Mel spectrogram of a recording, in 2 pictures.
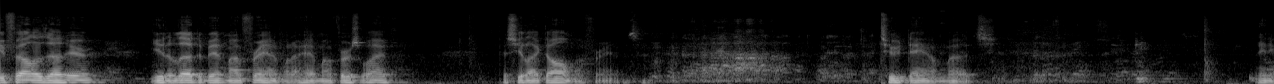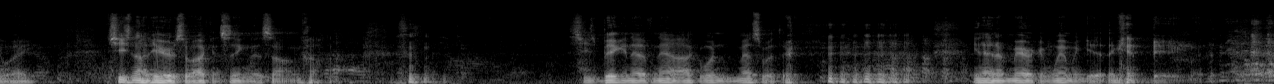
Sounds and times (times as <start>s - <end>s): Speech: 0.0s - 4.1s, 5.0s - 6.6s, 8.8s - 11.9s, 12.5s - 16.5s, 17.3s - 20.8s, 22.5s - 24.8s.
